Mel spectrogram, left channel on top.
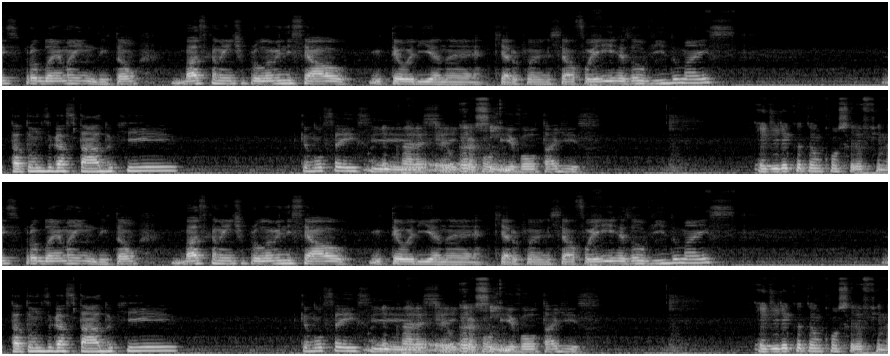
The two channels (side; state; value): both; identical; correlation 1.00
